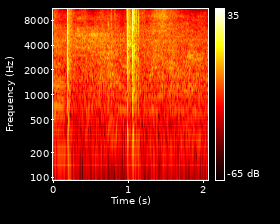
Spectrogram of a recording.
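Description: Two sharp plastic knocks, the second louder, about a second apart, as a Guitar Hero guitar controller is handled on its display stand.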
